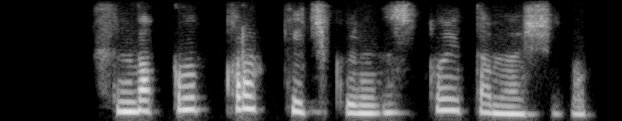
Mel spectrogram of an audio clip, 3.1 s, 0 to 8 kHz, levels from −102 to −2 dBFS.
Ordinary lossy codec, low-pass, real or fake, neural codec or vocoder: Opus, 32 kbps; 7.2 kHz; fake; codec, 16 kHz, 16 kbps, FreqCodec, larger model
